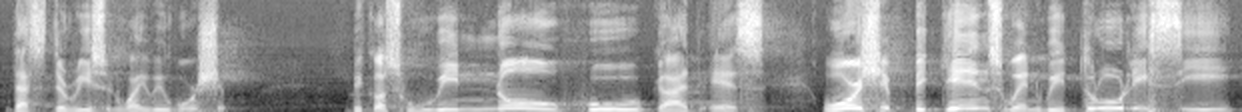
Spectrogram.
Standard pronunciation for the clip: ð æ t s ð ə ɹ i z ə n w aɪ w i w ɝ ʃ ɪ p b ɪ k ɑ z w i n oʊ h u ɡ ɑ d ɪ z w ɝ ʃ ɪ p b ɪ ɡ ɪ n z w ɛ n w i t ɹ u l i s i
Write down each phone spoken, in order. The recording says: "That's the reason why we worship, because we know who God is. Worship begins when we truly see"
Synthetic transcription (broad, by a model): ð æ t s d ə ɹ i s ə n w aɪ w i w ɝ ʃ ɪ p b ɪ k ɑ s w i n oʊ h u ɡ ɑ d ɪ s w ɝ ʃ ɪ p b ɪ ɡ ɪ n s w ɛ n w i t ɹ u l i s i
